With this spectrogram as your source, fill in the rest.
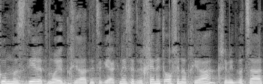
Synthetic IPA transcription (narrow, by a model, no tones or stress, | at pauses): kunmazdiʁet̪moed̪bχiʁat̪net͡saɡejhakneset̪veχenet̪ʔo̞fe̞nhabχiʁakʃemit̪bat͡sat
